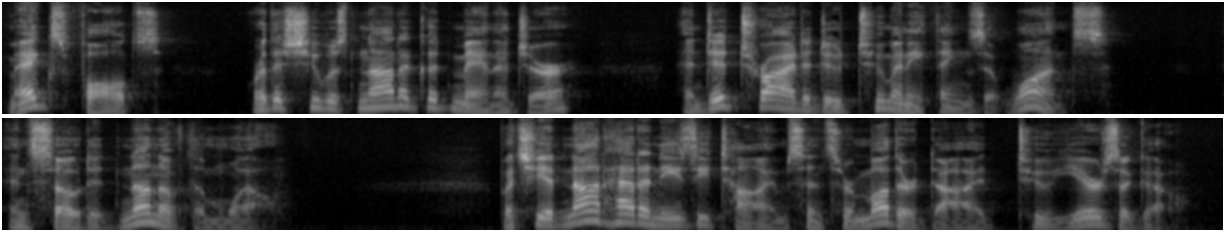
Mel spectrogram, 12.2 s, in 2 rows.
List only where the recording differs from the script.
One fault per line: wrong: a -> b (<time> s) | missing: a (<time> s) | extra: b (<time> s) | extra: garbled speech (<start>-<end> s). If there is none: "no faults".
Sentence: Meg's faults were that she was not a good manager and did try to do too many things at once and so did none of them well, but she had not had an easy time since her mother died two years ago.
no faults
